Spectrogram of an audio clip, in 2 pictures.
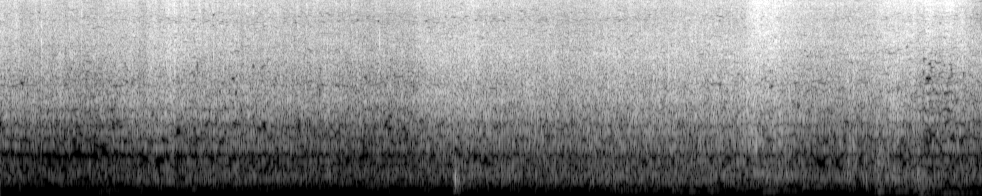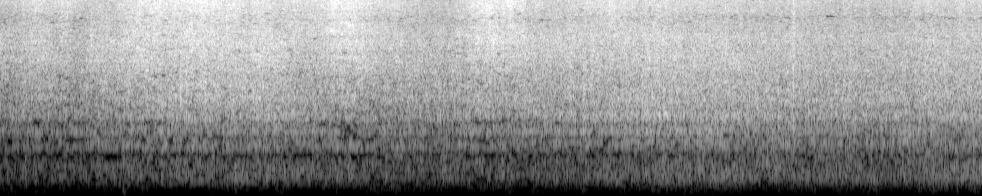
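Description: Fresh spinach sizzling in hot olive oil in a stainless steel pot as it wilts and is stirred with a wooden spoon: a steady hiss that grows louder a few times.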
